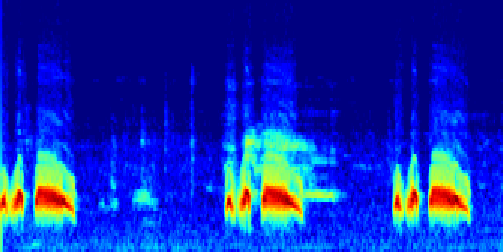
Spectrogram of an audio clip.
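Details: Spotted dove contest cooing in the Sấm Thổ voice style: three phrases of short double notes and a long falling coo, the middle phrase ending in a soft drawn note.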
